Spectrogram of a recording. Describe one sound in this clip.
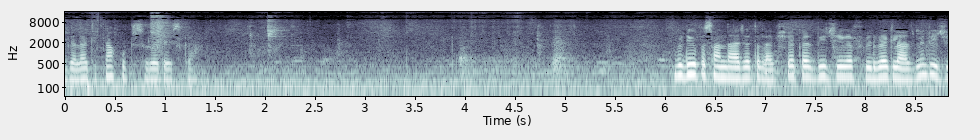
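Fabric rustles as a hand handles it.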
